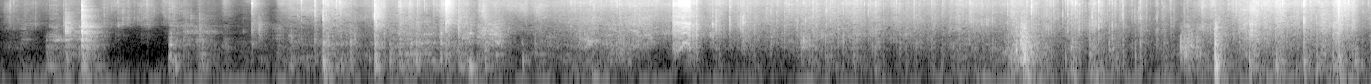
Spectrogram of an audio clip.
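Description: Cellophane shrink-wrap being torn and crinkled off a cardboard jigsaw puzzle box: a dense, irregular run of plastic crackling and ripping that starts about a second in, with a few sharper snaps.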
